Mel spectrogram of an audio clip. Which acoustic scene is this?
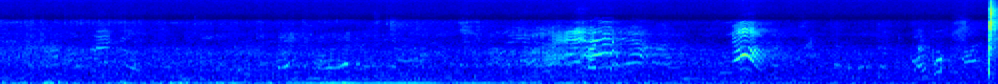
park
